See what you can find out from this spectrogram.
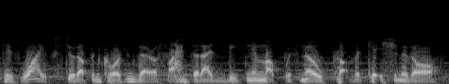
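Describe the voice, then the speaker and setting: An actor playing a bitter, brooding failed painter in a 1970s radio drama, gruff, sullen and curt. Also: male voice, extremely low pitch, animated, a little fast, faint music behind. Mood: bitter, resigned. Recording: muffled lo-fi old radio broadcast.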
